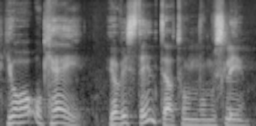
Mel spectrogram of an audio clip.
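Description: A man's voice: on the high side, warm tone. A man preaching, telling a personal testimony in an earnest, storytelling way and acting out the dialogue. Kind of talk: testimony sermon.

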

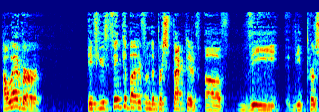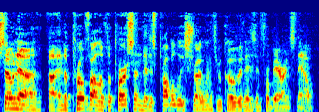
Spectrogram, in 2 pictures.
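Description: A man from Boston, a real estate lawyer, is a guest on a podcast interview. His voice sits at medium pitch with a slightly bright quality, and he talks a little fast. He explains things fluently in long runs packed with fillers, with slight noise in the background.

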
